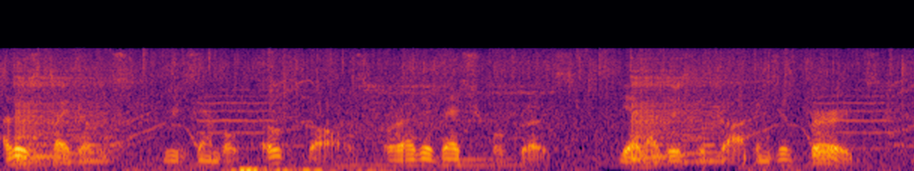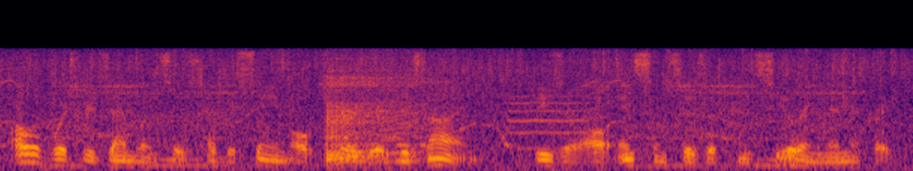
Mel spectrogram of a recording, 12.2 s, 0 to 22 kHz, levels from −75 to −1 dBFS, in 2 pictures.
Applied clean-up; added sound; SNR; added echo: none; Rain + Cupboard open or close; 4 dB; none.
